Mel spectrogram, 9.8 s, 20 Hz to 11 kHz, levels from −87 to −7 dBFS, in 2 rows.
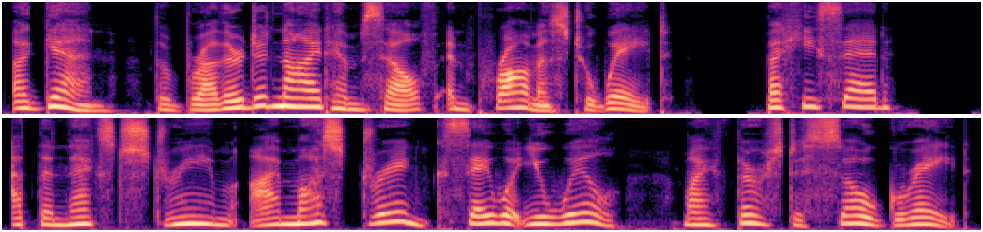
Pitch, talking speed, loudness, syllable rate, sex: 195 Hz, 170 wpm, -18 LUFS, 4.1 syllables/s, female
